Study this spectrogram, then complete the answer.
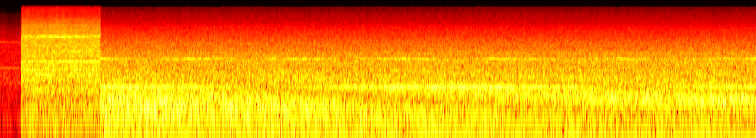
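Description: Jet engines hum steadily inside an airliner cockpit.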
